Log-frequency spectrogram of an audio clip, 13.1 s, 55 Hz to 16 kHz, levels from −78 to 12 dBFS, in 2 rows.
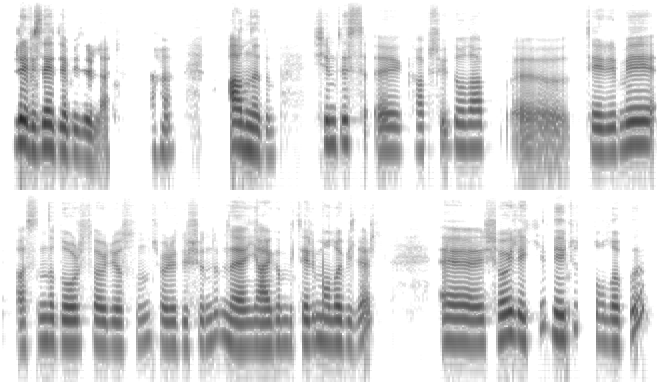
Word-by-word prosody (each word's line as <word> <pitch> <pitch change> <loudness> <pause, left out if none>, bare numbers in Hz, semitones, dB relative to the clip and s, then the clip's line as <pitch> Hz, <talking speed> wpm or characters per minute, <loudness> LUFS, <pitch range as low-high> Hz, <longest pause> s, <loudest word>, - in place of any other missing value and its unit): Revize 205 -3 +10
edebilirler. 170 -6 0 0.4
Ha - - -15
ha. - - -12 0.5
Anladım. 180 -6 +4 0.3
Şimdi 225 0 0
s 225 - -11
eee, 185 -1 -2
kapsül 185 -14 -11
dolap, 200 0 -3 0.2
eee, - - -8
terimi 200 +5 +2 0.2
aslında 185 +3 -6
doğru 175 -1 +3
söylüyorsun 170 +1 -4
şöyle 170 -5 -4
düşündüm 180 +6 -9
de 180 - 0
yaygın 165 +1 +1
bir 170 - -14
terim 190 +2 -3
olabilir. 180 0 -2 0.7
Eee, 185 -1 +1
şöyle 210 +1 +3
ki, 275 +11 -17
mevcut 275 +7 0
dolabı 185 - -3
185 Hz, 125 wpm, -23 LUFS, 175-210 Hz, 0.7 s, Revize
